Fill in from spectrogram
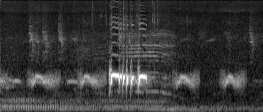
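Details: Singing local zebra dove used to call and provoke rival doves. Soft, evenly spaced single coos surround one loud, rattling burst of rapid notes near the middle, with a low rumble in the background.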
